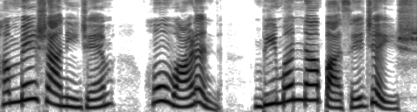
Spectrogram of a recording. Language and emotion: Gujarati, neutral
